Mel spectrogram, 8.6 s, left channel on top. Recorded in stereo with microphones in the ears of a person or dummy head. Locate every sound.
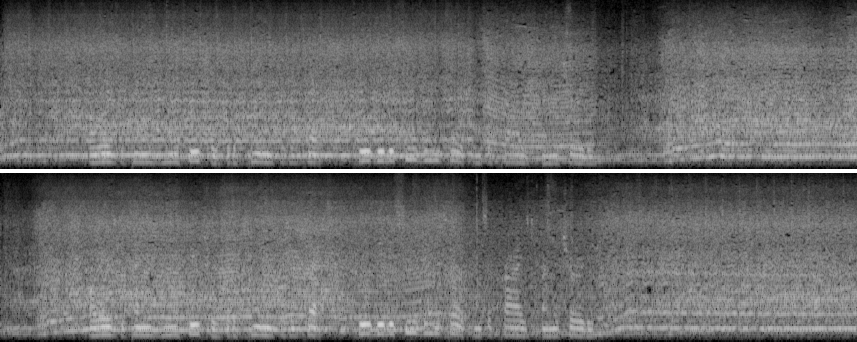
0.9 s a man speaking: 30° right (ahead or behind)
